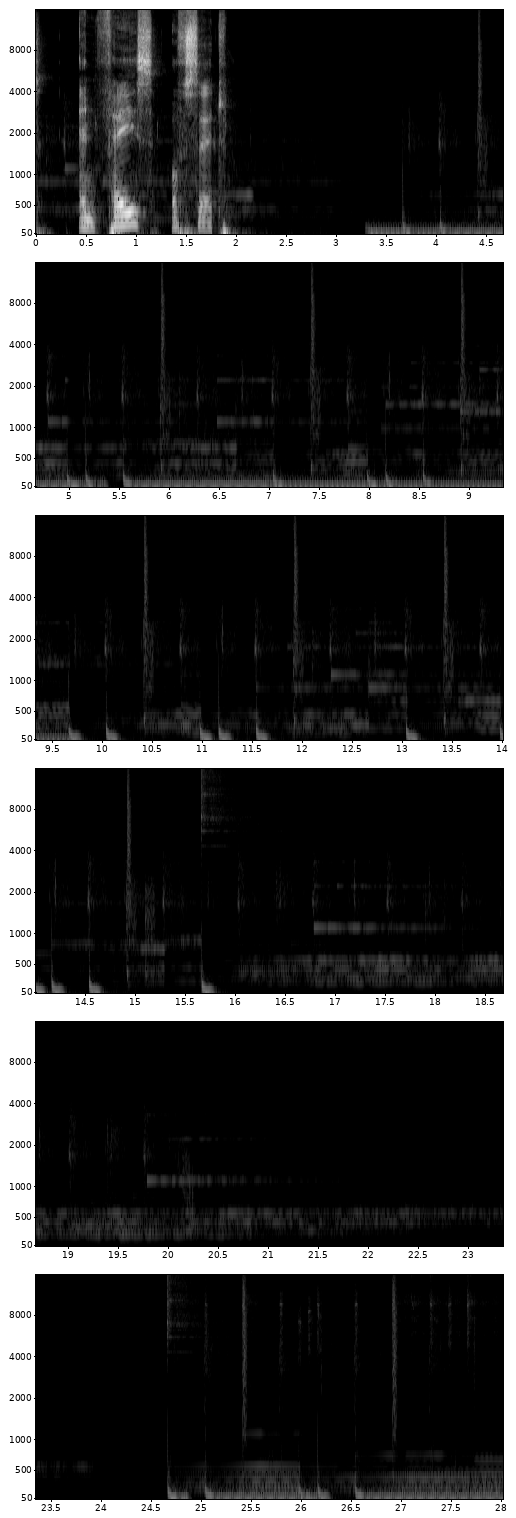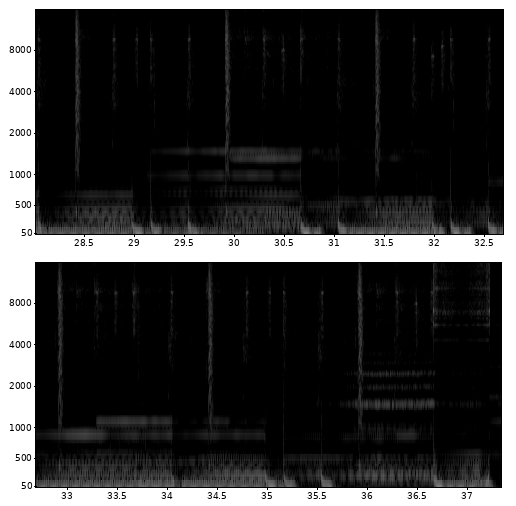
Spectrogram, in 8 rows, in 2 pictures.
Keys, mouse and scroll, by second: 3.2-6.2 drag, 8.0 click, 10.1-11.3 drag, 12.6-19.2 drag, 20.1 middle click, 20.7 middle click, 21.6-23.4 drag, 23.4 middle click, 24.2-26.6 drag, 26.6-27.7 middle drag, 27.7 click, 28.1 g, 30.2 shift+a, 34.6-35.9 drag, 36.8-37.3 drag.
